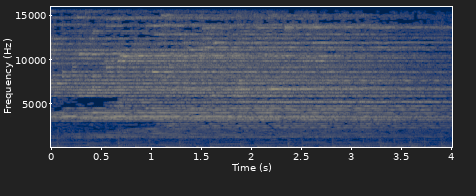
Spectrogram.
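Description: Sound effect of a subscribe-button animation: a steady, high-pitched mechanical whir and hiss, over quiet background music.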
